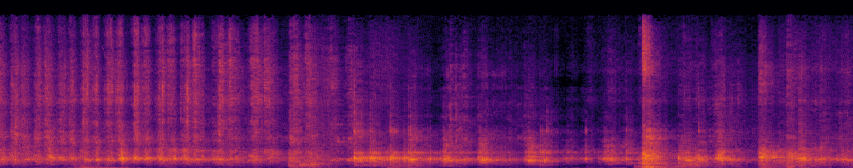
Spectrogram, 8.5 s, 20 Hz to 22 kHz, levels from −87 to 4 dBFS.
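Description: From 1.93 s to the end, software likely slowed the audio to about two-thirds speed, a time-stretched section, so the pace drops abruptly while pitch holds and the sound drags.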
